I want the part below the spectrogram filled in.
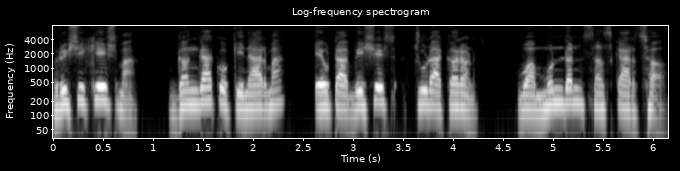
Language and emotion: Nepali, neutral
